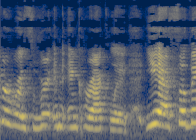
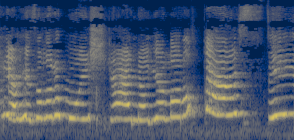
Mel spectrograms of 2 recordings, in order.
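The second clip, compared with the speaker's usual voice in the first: coaxing sing-song; 9 semitones higher, 5 dB quieter than usual. Pretend. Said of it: "So I'm like".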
